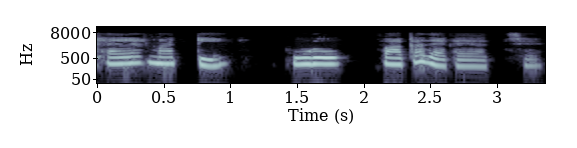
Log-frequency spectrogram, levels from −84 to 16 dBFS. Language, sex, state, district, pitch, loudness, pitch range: Bengali, male, West Bengal, North 24 Parganas, 260 Hz, -16 LUFS, 220-280 Hz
